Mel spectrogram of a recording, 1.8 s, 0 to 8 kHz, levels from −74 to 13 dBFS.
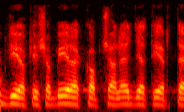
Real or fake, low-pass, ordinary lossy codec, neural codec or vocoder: real; 7.2 kHz; Opus, 32 kbps; none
